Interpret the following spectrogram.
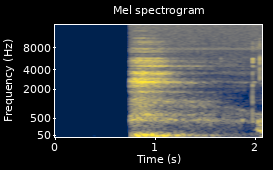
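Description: A man's sigh-like breath close to the microphone, starting suddenly under a second in and fading away over about a second.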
